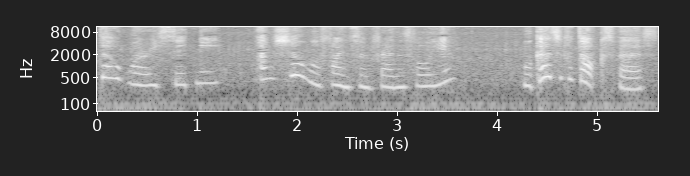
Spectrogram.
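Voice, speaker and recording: Against clear background noise, a female-sounding voice does a put-on character voice at an extremely high pitch and a moderate pace. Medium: audio drama. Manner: warm, caring.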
